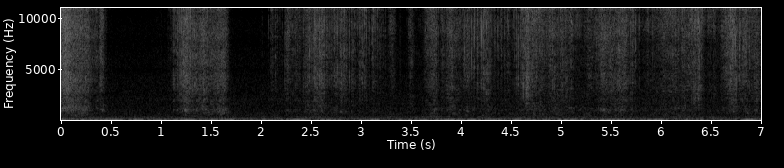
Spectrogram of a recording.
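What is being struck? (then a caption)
Woven plastic mesh shopping bag. Long nails scratch with both hands across a flat, empty yellow woven plastic mesh shopping tote lying on carpet. Bright, raspy scratching comes in uneven bursts with short pauses, over a faint low hum.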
